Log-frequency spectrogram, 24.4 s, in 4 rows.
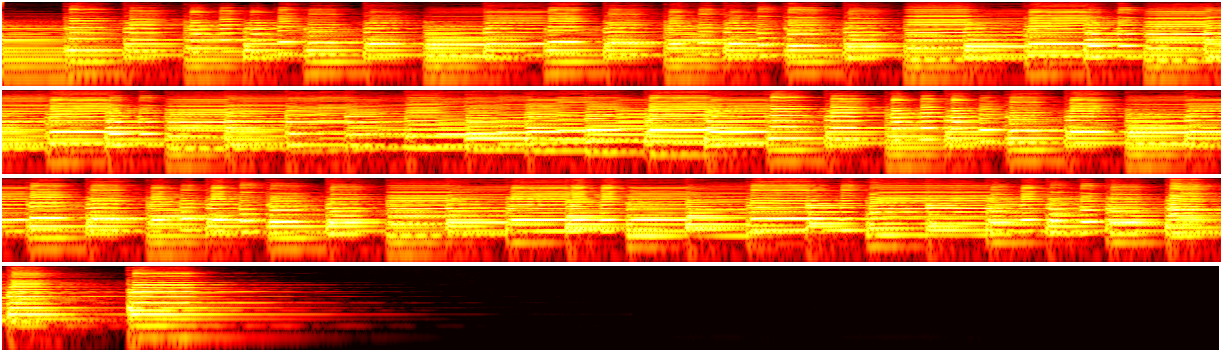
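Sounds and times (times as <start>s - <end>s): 
tenor saxophone playing a circus march: 0.3s - 20.0s.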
